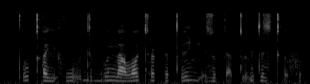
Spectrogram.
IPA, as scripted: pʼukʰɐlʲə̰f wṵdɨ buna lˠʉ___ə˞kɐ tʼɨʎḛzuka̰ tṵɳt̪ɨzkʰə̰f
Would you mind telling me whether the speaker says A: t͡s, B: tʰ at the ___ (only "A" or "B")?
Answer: B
